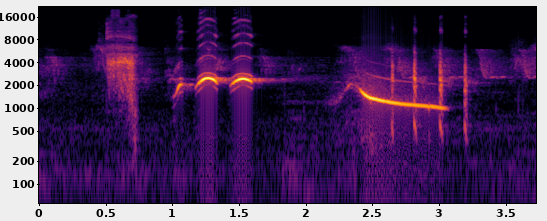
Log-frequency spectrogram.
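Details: A pair of pet parrots: a buzzy high burst, then two looping whistled notes, a loud whistle sliding downward, and a quick series of sharp clicks, all clear with no background noise.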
